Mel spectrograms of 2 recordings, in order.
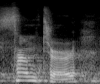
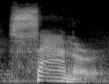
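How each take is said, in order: First: The T after the N is clearly pronounced. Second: The T after the N is silent. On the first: The speaker calls it wrong. "do not say center" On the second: The speaker calls it right. "but say sanner"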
